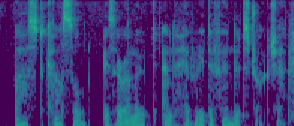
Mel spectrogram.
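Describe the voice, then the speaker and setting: A man whispers in a soft-spoken, somewhat breathy voice at a fairly slow pace. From English Midlands. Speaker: ASMR creator. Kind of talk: ASMR book reading. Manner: whispered and soft-spoken.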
